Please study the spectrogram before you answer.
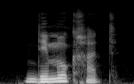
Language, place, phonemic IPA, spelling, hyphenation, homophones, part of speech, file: French, Paris, /de.mɔ.kʁat/, démocrate, dé‧mo‧crate, démocrates, noun / adjective, Fr-démocrate.ogg
- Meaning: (noun) democrat; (adjective) democratic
